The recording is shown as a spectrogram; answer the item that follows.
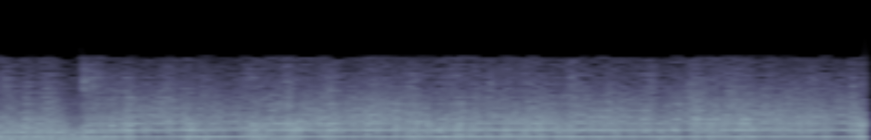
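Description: Cretan folk music: a single long high melody note rises into place about half a second in and is held steady, over plucked laouto accompaniment.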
